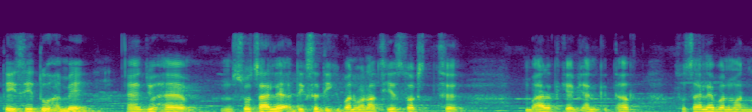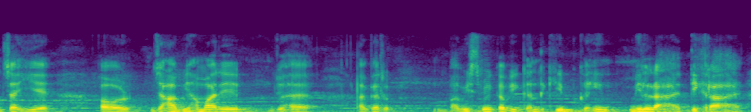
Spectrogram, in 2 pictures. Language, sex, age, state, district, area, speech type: Hindi, male, 30-45, Bihar, Madhepura, rural, spontaneous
